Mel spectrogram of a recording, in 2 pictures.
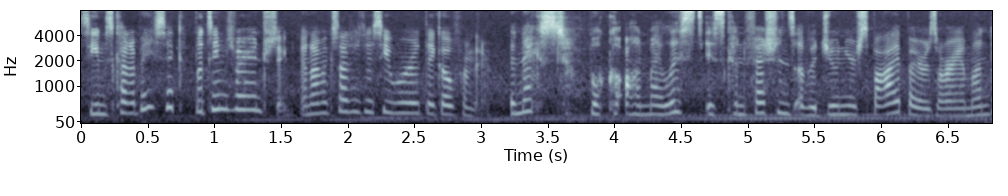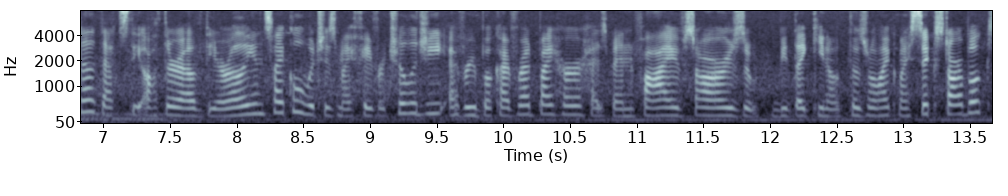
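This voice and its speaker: A woman's fairly high voice with lively intonation, racing at a very fast pace with hardly any pauses, over noticeable background noise. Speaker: book youtuber. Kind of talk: casual chat.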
